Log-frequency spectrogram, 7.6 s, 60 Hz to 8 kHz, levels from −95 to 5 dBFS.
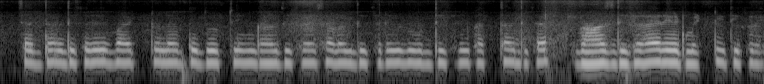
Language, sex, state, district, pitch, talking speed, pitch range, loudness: Hindi, female, Maharashtra, Nagpur, 210 Hz, 235 wpm, 205-215 Hz, -34 LUFS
